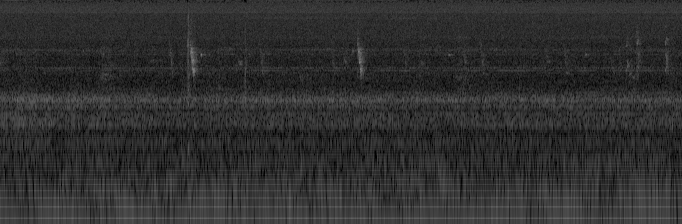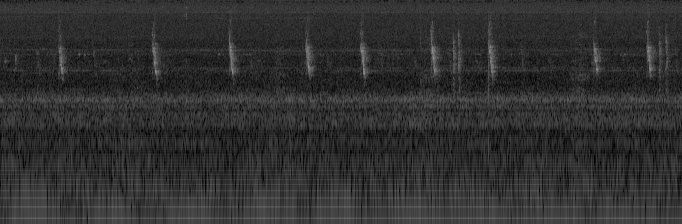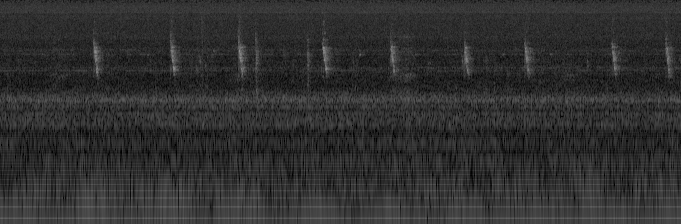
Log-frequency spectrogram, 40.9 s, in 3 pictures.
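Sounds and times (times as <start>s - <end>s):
faint low hum: 0.0s - 40.9s
bird chirping: 3.0s - 5.4s, 18.0s - 18.9s, 20.8s - 24.8s, 25.5s - 27.2s, 29.1s - 29.5s, 30.1s - 32.7s, 33.4s - 38.4s, 39.0s - 39.8s, 40.6s - 40.9s.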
